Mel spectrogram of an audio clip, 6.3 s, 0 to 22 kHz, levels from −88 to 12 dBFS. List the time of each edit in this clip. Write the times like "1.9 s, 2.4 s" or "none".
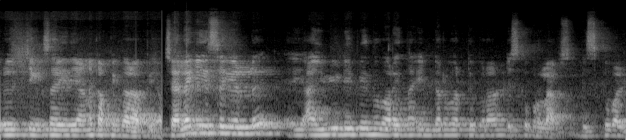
1.6 s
